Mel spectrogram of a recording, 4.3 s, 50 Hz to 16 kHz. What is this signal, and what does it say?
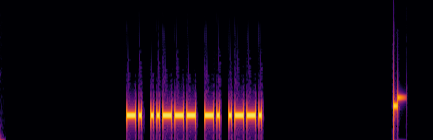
Morse code, heard as a keyed tone, about 40 wpm, 700 Hz. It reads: N2NP
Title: USA Call Signs - 4x Character Spacing - 40wpm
